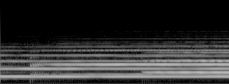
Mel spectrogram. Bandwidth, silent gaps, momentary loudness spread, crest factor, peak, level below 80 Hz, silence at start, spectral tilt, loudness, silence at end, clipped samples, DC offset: 4.9 kHz; none; 3 LU; 12 dB; -8 dBFS; -74 dBFS; 0 s; -5.5 dB/octave; -20 LUFS; 0 s; under 0.1%; under 0.1%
